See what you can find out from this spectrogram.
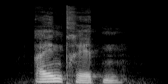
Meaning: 1. to enter, to come into 2. to occur, to eventuate 3. to join a club association etc. [with in (+ accusative)] 4. to advocate, to support, to stand for, to champion [with für (+ accusative)]
- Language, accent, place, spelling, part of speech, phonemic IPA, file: German, Germany, Berlin, eintreten, verb, /ˈʔaɪ̯ntʁeːtən/, De-eintreten.ogg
